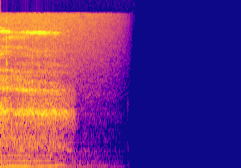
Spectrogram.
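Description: A synthesizer patch in Spectrasonics Omnisphere sounding a steady pitched tone, likely a chord or held note. It starts suddenly and fades out within about a second and a half.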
